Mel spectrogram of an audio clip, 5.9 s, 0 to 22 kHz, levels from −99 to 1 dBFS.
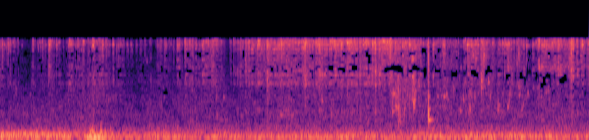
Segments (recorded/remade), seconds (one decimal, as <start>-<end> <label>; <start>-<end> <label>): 0.0-5.9 recorded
